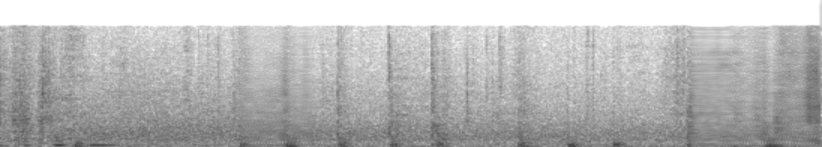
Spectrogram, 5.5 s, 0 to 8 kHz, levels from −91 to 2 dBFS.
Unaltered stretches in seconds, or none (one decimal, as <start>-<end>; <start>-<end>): 0.0-1.6; 2.1-4.6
